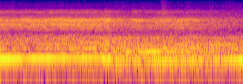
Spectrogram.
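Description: Motorcycles riding through the same curve at the same speed, heard as a steady engine drone with a constant low tone and a brighter upper whine, no talking.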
